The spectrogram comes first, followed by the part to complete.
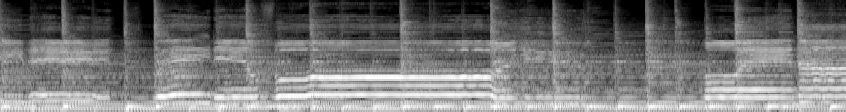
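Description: Acoustic guitar strummed steadily under a man's singing voice, which holds one long note from about three to five seconds in.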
